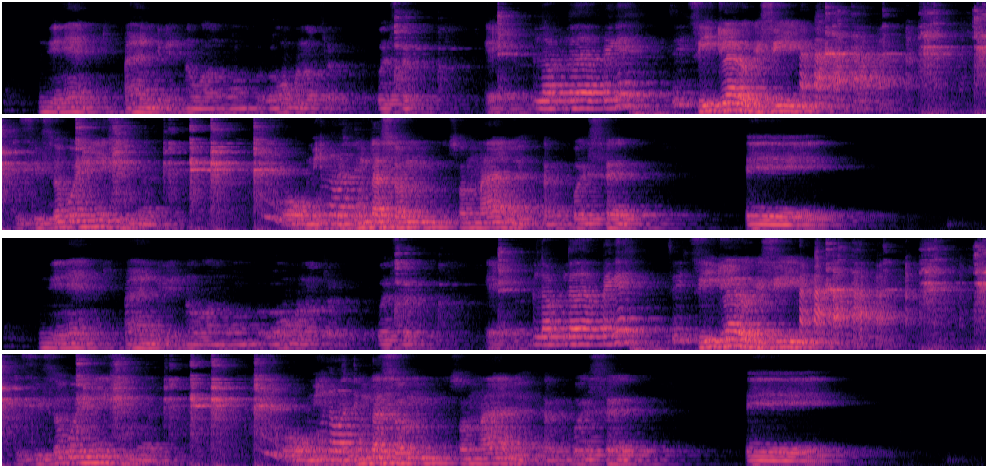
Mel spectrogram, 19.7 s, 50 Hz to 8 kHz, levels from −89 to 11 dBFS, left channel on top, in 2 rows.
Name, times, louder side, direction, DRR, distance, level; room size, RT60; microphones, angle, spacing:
voice 1, 0.4-0.9 1.2-3.3 3.8-4.1 4.8-5.5 6.9-8.1 10.0-11.4 12.6-16.1 17.3-18.1, left 1 dB, 45° left, -1 dB, 0.5 m, -33 dB
sound 1, 3.9-4.1 4.3-4.4 4.9-5.1 6.3-6.5 8.2-8.9 9.2-10.1 10.6-12.5, left 1 dB, 85° left, 1.0 m, -35 dB
voice 2, 5.3-6.3 6.7-6.8 8.1-8.8 12.3-12.6 13.0-13.3 13.7-13.8, right 1 dB, 50° right, 0 dB, 0.5 m, -33 dB
3.0 x 2.1 x 2.8 m, 1.2 s
head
